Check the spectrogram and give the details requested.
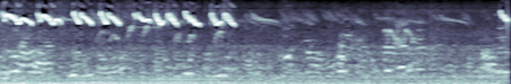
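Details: A tame Swinhoe's white-eye at a Vietnamese bird market sings even with the camera close, warbling a quick run of very high, thin twittering notes for two seconds, then trailing off, over faint voices and market bustle.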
